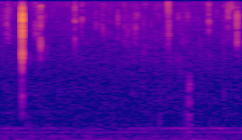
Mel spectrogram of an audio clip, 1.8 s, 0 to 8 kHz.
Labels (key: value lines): label: anthrophony, boat engine
recorder: SoundTrap 300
